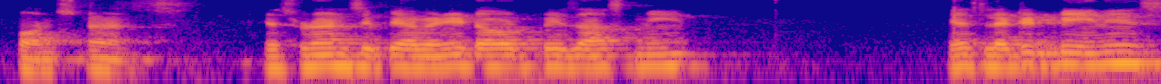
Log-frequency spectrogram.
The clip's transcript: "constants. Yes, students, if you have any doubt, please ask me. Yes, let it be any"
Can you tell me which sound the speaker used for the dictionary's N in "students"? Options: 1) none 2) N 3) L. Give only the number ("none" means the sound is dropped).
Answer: 2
